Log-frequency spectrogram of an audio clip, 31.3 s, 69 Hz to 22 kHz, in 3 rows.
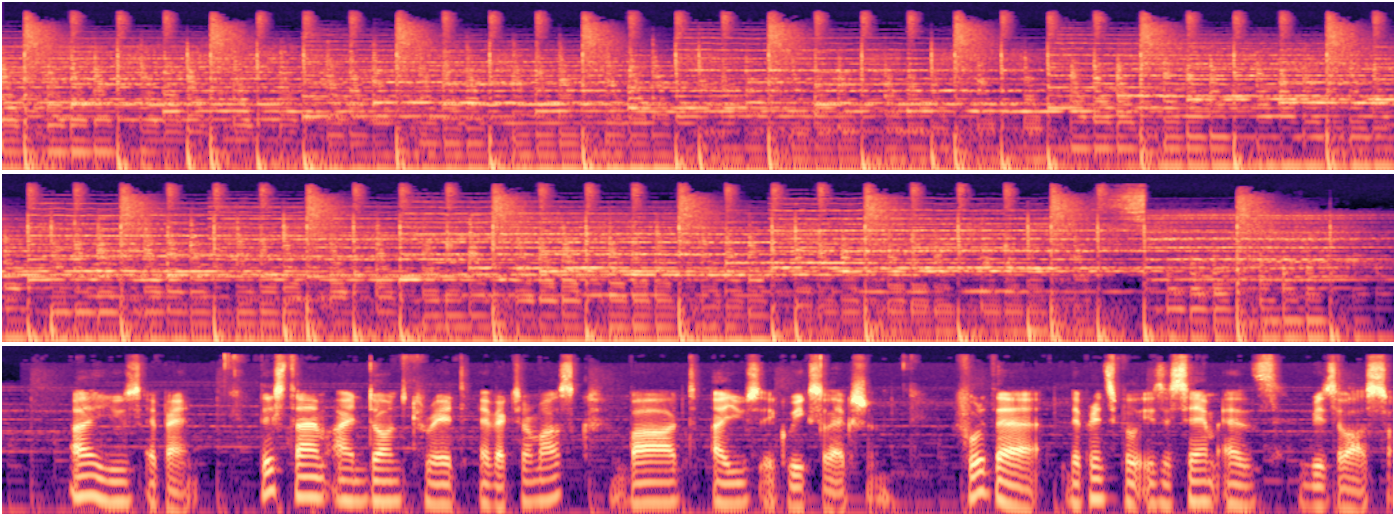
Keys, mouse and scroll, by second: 0.7 p, 24.1 right click.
